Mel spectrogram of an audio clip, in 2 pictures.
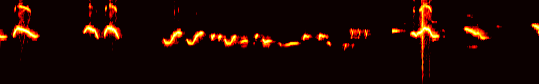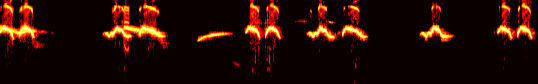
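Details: A red avadavat gives flock-contact calls: high, thin, clear chirps, often in quick pairs, with a brief twittering run of softer notes and no other sounds.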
